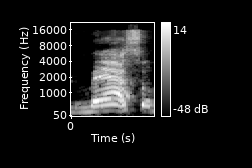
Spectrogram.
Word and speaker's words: Massa: explained to us, is massa plus whatever. Massa rhymes with passa.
